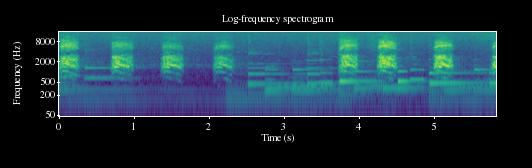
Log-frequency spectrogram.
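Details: Hoarse crow caws, about eight rough bursts in two clusters, each separated by short gaps, laid over continuous background music.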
